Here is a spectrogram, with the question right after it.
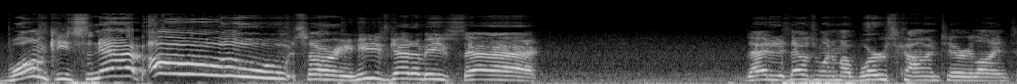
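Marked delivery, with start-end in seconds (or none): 0.1-5.4 high, slow excited announcer yell; excited play-by-play. Acted. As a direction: call the sack in a rising shout. Live play-by-play call.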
